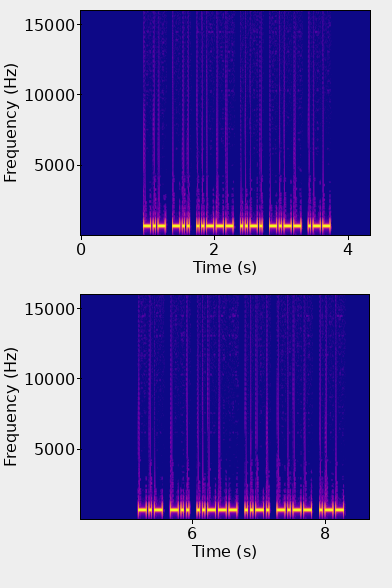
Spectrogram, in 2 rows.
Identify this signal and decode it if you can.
Morse code, heard as a keyed tone, about 30 wpm, 700 Hz. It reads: KD2FYW KD2FYW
